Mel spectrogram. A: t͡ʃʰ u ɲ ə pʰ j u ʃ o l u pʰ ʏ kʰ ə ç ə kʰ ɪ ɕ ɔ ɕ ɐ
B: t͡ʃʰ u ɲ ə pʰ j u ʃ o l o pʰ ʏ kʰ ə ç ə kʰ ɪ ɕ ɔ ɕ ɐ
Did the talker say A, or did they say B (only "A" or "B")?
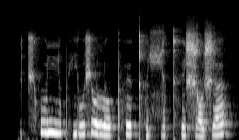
B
